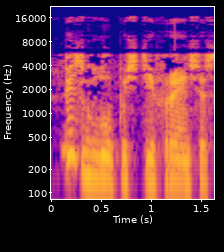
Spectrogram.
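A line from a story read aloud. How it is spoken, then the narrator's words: Cheerful. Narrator (Russian): сказала Марго весело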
